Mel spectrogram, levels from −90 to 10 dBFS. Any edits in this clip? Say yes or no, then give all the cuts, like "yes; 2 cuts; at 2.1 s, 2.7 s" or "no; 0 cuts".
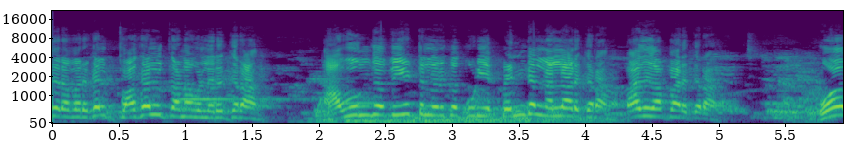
no; 0 cuts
